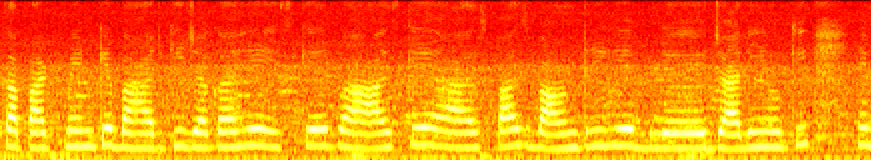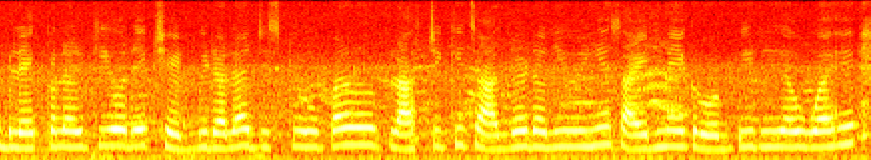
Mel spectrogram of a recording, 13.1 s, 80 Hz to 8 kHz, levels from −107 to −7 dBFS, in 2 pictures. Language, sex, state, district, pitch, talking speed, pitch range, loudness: Hindi, female, Bihar, Bhagalpur, 255 Hz, 190 wpm, 245-270 Hz, -17 LUFS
